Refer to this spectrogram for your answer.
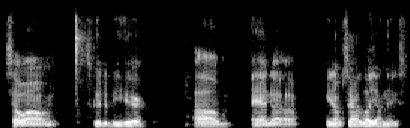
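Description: A man's voice: very deep voice, little pitch movement, normal speed, darkish tone. An American man speaking in casual slang on a video call with dull audio.

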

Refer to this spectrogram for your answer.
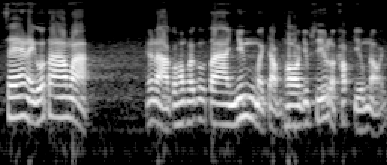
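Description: In a temple hall, a male Buddhist monk delivers a sermon at a quick pace. His voice is fairly high and bright with a forceful ring, and he keeps throwing rhetorical questions at his listeners.

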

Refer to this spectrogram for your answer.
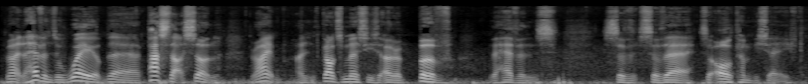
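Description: A man's voice: fairly low pitch, animated, takes it slowly. Guy in his 40s walking n preaching into his phone outside, earnest, rambly, bit of traffic noise behind. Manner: earnest, rambling, with many restarts and "you know"; walking while talking. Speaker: street preacher. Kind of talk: walk-and-talk preaching vlog. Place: outdoors on a leafy town street and park. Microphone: phone camera held at arm's length. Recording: faint street noise and passing cars.

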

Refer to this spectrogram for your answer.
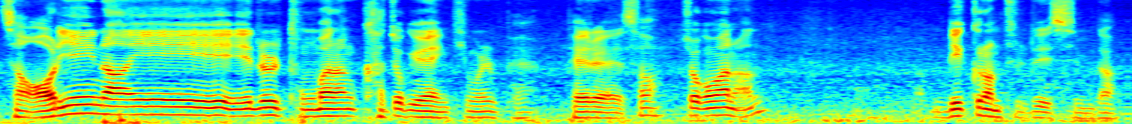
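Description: A travel vlogger with a medium-pitched male voice walks casually around a city hotel's outdoor pool, narrating at a moderate pace. He talks conversationally and leans on the fillers "자" and "뭐" a lot. It's recorded outdoors on a handheld camera mic, with city traffic audible in the background.

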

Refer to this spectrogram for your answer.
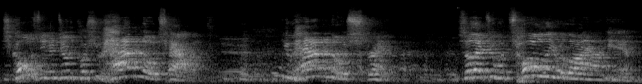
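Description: A pastor preaching a sermon with emphatic delivery and playful asides. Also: male voice, very high voice, sing-song, normal speed, a crowd in the background. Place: church sanctuary. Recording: echoey church, mic far off.

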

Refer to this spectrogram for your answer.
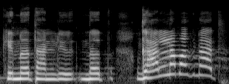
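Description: A woman's voice: high voice, expressive, takes it slowly, a bit bright, heavily acted. A woman preacher voicing a fussy village husband who coaxes and lectures his wife, within her sermon story. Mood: coaxing.

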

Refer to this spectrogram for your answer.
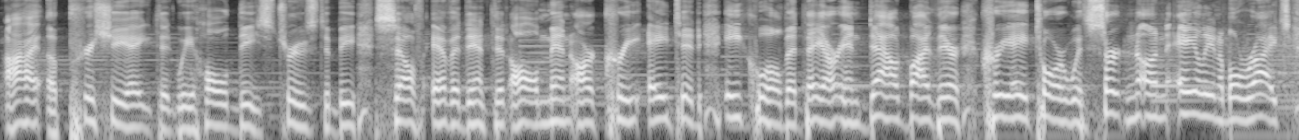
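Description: Middle-aged man preaching, slow and deliberate, emphatic, long church reverb, faint music behind. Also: on the high side. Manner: emphatic, rising to forceful declarations. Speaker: pastor. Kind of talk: sermon. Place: large church sanctuary, on stage. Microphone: handheld mic, then pulpit mic.

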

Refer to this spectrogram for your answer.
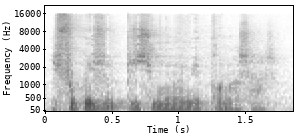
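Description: A man's voice: low-pitched, level tone, a little fast, vocal fry, mellow. A middle-aged man, telling stories as a guest in a casual interview and acting out what others said to him. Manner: recounts anecdotes, acts out others' words. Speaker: interview guest, project financing consultant.

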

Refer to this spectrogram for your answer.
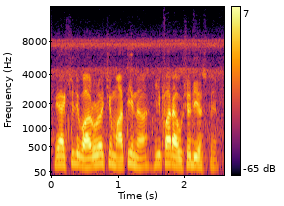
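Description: A man's voice: fairly high pitch, fairly even intonation, brisk, fairly bright tone, a little hiss or hum, rough recording. A man with a Konkan Marathi accent vlogging casually outdoors, chatty and teasing as he shows things to his viewers. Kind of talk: casual village vlog narration. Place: outdoors in a village and forest. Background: insects and birds.

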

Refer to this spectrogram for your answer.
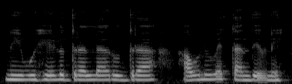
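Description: A woman's voice: medium pitch, little pitch movement, moderate pace, vocal fry, warm tone. A woman voicing a polite, eager middle-aged goldsmith who explains himself.

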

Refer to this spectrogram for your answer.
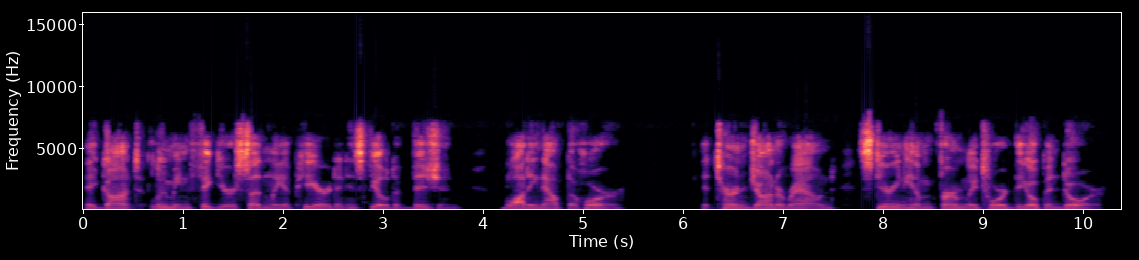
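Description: A man narrating a scripted horror story in a slow, measured, dramatic way. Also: mid-range voice, dry recording, lo-fi sound.

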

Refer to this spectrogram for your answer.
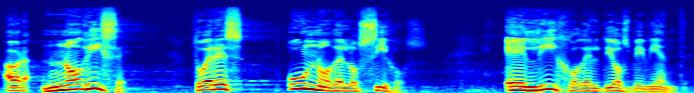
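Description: A man of medium pitch preaches slowly in a sing-song, slightly mellow voice. As pastor he is emphatic and repetitive, often restarting and inviting the congregation to repeat after him and say amen.

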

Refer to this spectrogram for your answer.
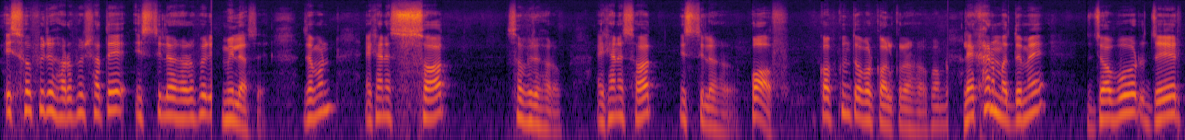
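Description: Male Quran teacher, slightly raised pitch, patient drilling delivery. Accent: Bangladeshi Bengali. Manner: drills letters slowly, repeating sounds for learners to copy. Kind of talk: step-by-step pronunciation lesson.

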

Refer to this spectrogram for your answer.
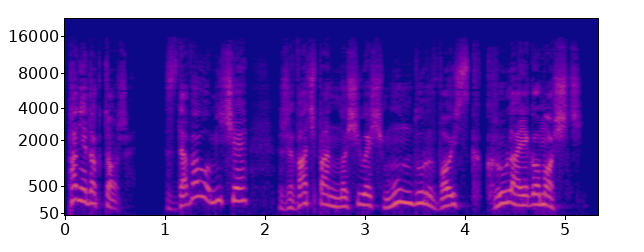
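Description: A man's voice: high voice, big pitch swings, moderate pace, a bit bright, dry recording, clean studio sound, pitched above the performer's own voice, exaggerated voice. A man voicing a proud, unyielding naval ship captain in a storybook reading, who speaks in a commanding, curt and scornful way. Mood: scolding.

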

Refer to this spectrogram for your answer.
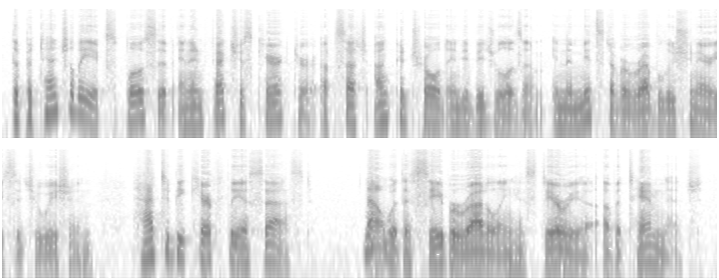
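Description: A man's voice: on the low side, dry recording, poor audio. A man reading a cold, doctrinaire party man who lectures.

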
